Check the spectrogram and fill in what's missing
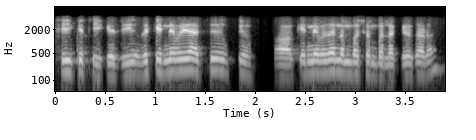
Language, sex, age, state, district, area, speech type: Dogri, male, 30-45, Jammu and Kashmir, Reasi, urban, conversation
